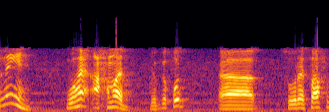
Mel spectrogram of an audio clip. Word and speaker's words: احمد: یعنی صحیح تلفظ ہے، الف پر زبر ہے، ہا جو ہے وہ ساکن ہے، میم کے اوپر زبر ہے، اور دال جو ہے وہ ساکن، احمد.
